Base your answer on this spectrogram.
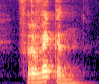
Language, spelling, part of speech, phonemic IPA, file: Dutch, verwekken, verb, /vərˈʋɛ.kə(n)/, Nl-verwekken.ogg
- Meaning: to beget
